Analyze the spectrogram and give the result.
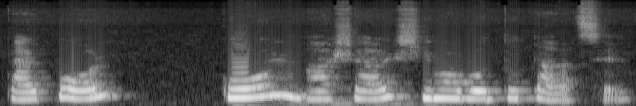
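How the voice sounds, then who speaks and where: Female teacher, high pitch, soft dark timbre, explains answers step by step. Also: flat delivery, measured pace, low-quality recording. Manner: explains answer choices, asks rhetorical checks. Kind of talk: exam-prep grammar lesson.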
